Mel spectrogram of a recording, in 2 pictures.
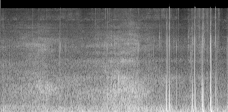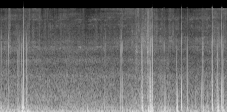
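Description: E-bike rolling on a concrete path with steady low wind and road rumble and a swell of hiss over the first few seconds, then a string of sharp knocks and rattles from about three seconds in as the bike jolts over the pavement joints.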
